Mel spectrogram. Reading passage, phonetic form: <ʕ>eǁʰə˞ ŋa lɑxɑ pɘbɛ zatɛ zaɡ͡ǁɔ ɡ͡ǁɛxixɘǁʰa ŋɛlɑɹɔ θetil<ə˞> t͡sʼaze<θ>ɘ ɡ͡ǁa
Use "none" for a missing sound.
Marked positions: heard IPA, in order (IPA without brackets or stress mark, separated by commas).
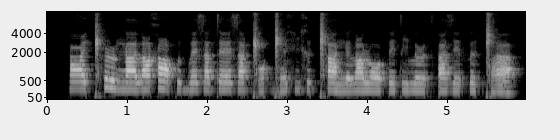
ʕ, ə˞, θ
